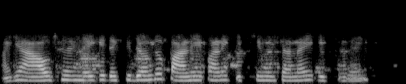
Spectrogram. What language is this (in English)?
Odia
